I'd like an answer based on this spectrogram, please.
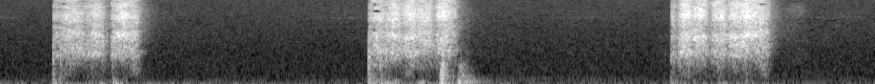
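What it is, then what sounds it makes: Cotton watercolor paper being scratched. A thick, rough-textured cream sheet of cotton watercolor paper is held in one hand while the fingertips and nails of the other hand rub and scratch it. Three separate bursts of dry, hissy scratching are heard, each about half a second long and bright in the high frequencies, with quiet pauses between them.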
